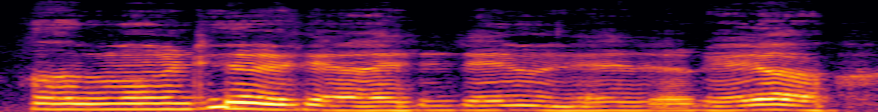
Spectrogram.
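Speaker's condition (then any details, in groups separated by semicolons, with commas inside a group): Cerebral palsy; severe, uses a wheelchair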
